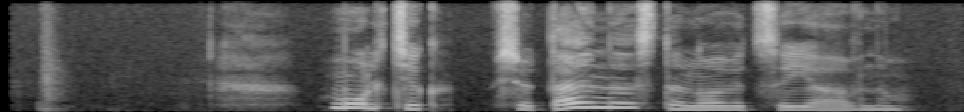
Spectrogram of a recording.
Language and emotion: Russian, sad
